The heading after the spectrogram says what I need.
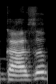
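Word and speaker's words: casa: When the letter s comes in the middle of the word and it is coming between two vowels. Here in kaza we can see it is coming between a and a. So it is coming between two vowels. In that case the sound becomes like a Z.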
